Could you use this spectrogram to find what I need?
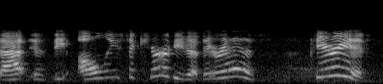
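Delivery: choked up with emotion. Speaker in a conversation, getting choked up thinking about it. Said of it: "I'm just getting choked up thinking about it".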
